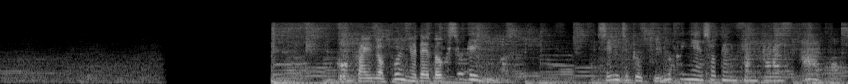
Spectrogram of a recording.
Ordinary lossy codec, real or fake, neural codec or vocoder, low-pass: none; fake; codec, 32 kHz, 1.9 kbps, SNAC; 7.2 kHz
